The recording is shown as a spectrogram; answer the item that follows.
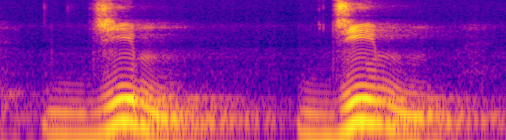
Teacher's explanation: জিম অক্ষর জিহ্বার মাঝখান থেকে শক্ত করে পড়তে হয় জিম জিম এটা জিম পাতলা করা যাবে না জিম অক্ষর জিহব্বার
